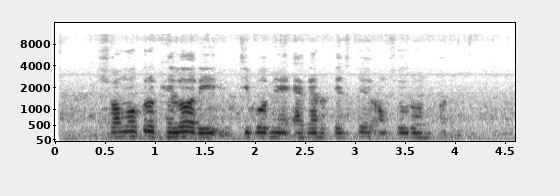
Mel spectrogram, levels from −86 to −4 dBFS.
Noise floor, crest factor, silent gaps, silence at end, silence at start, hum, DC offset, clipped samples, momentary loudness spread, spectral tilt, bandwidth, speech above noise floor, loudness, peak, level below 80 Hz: -43 dBFS; 18 dB; none; 0.05 s; 0.05 s; none; under 0.1%; under 0.1%; 13 LU; -8 dB/octave; 11 kHz; 21 dB; -23 LUFS; -6 dBFS; -52 dBFS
